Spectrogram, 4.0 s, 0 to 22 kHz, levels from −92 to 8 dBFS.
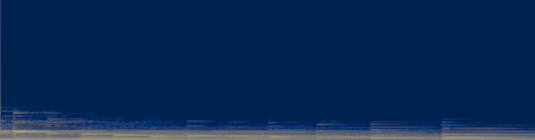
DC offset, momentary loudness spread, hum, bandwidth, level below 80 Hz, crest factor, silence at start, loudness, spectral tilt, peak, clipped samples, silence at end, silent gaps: under 0.1%; 9 LU; none; 4.6 kHz; -56 dBFS; 16 dB; 0 s; -34 LUFS; -8 dB/octave; -18 dBFS; under 0.1%; 0 s; none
